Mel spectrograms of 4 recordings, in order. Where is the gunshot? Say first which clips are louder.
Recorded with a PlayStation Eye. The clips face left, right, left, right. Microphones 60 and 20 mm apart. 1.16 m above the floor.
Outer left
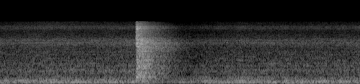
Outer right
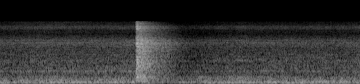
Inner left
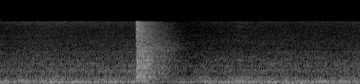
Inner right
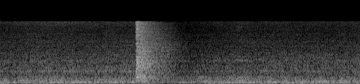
Outer right 2 dB, inner right 2 dB; 20° right (ahead or behind), 2.5 m.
